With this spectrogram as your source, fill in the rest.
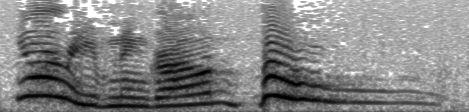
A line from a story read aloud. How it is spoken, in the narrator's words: Dagwood exclaims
